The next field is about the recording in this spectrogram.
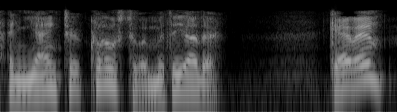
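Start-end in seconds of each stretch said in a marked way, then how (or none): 2.5-2.9 stern call. Acted. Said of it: "a man's voice called sternly".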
